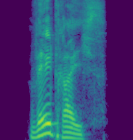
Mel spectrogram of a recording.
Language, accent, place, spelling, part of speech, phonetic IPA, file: German, Germany, Berlin, Weltreichs, noun, [ˈvɛltˌʁaɪ̯çs], De-Weltreichs.ogg
- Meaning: genitive singular of Weltreich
